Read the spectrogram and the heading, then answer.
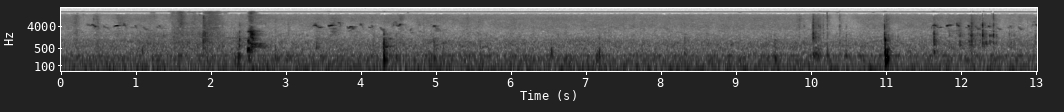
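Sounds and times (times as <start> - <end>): faint bird chirps: 0.0 - 5.2, 11.6 - 13.0.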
